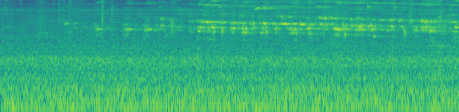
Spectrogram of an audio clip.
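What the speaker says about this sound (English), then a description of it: "This bird is just really incredible in its kind of call" Bird calling in El Salvador, a series of high, thin repeated notes over a steady dense bed of insect chirring, outdoor ambience with no talk.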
